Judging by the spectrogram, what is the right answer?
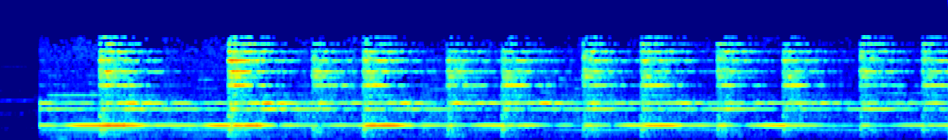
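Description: Bells ringing, a run of strikes a little over once a second over a lasting ring, starting suddenly about half a second in.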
